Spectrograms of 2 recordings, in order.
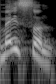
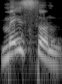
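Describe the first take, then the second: No difference in how they are said.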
